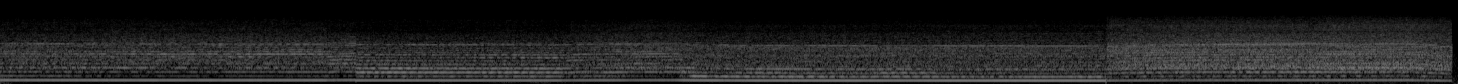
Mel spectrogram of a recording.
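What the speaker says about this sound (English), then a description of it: "fully fine sand the inside edges of the horns, because they are easy to reach with an orbital sander right now" An orbital sander runs continuously on the horns of a custom bass guitar body during fine sanding, giving a steady loud whine with strong harmonic tones that shift slightly in pitch a few times as pressure changes.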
